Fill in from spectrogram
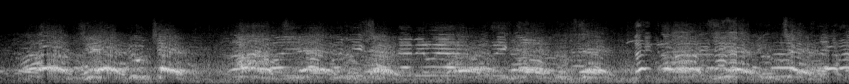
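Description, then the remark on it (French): A large crowd cheers and chants for Comrade Dubček loudly and continuously, voices rising in rhythmic, repeated shouts that swell and dip over several seconds, with no single voice standing out. “La foule acclame le camarade Dubček.”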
